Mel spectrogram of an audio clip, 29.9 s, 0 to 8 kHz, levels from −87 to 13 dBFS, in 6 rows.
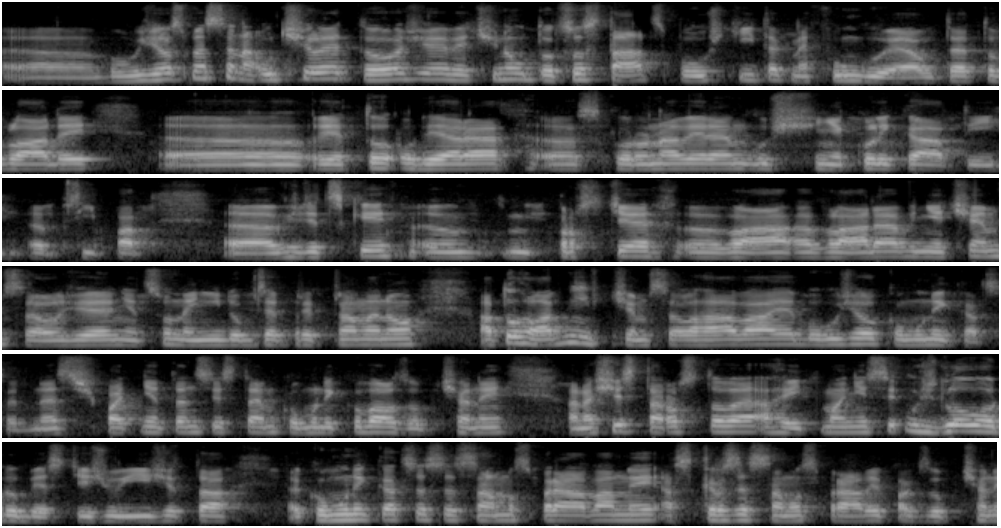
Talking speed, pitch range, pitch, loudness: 140 wpm, 130-150 Hz, 140 Hz, -26 LUFS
